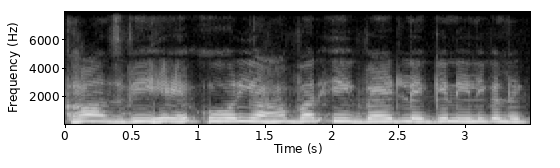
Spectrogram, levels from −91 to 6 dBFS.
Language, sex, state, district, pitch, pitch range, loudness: Hindi, female, Delhi, New Delhi, 220 Hz, 215-230 Hz, -10 LUFS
